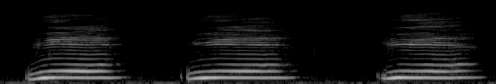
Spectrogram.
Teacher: First pronounce the simple vowel yu, and then move to e quickly. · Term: rising compound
